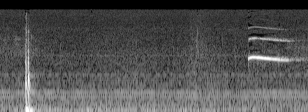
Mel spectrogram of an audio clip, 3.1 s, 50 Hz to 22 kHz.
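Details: African grey hornbill (Lophoceros nasutus) on a June 8 sunset safari gives a single clear, high whistled note that falls slightly at the end, after a soft knock, over a quiet background hum.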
